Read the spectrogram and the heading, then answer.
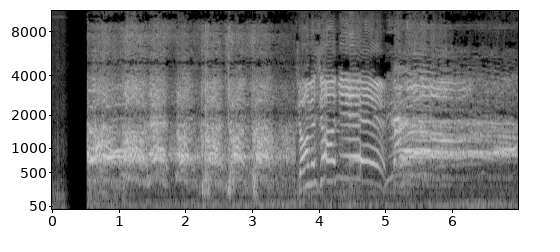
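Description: Crowds cheer to welcome Afghanistan's national futsal team in the provinces, with loud whoops and shouts. After a brief silence, they come in bursts and rhythmic rallying calls, then settle into sustained roaring.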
